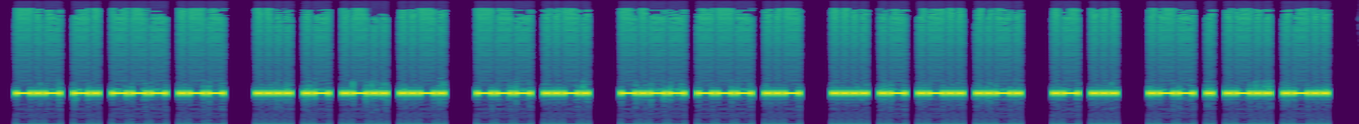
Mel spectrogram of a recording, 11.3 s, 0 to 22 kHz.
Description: Morse code, heard as a keyed tone, about 30 wpm, 1000 Hz. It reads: KNOW HALF OF YOU HALF AS WELL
